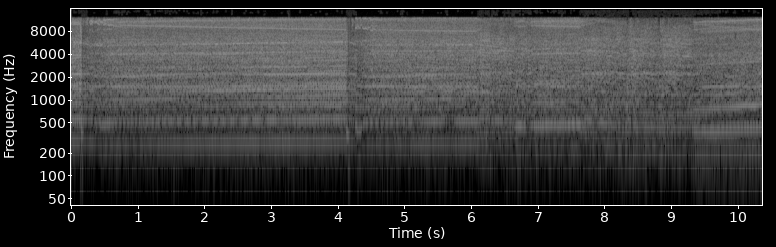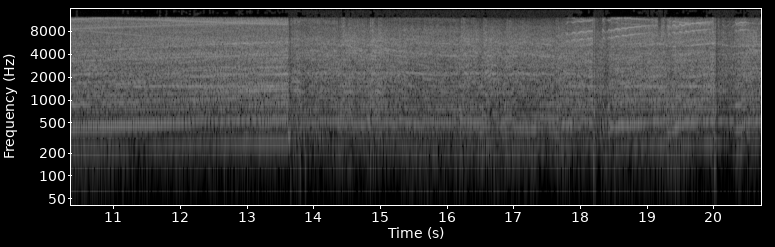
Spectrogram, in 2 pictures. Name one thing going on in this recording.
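A racing car engine whines loudly, rising and falling in pitch.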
